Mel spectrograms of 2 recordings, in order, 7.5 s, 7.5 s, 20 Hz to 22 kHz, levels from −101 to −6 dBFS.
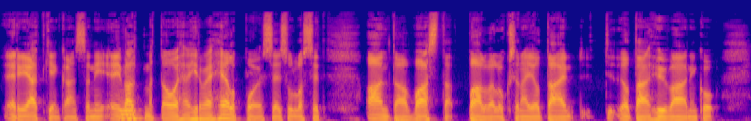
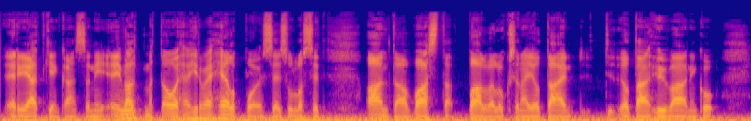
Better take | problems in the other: first | low rumble; faint; throughout; 25 dB below the speech

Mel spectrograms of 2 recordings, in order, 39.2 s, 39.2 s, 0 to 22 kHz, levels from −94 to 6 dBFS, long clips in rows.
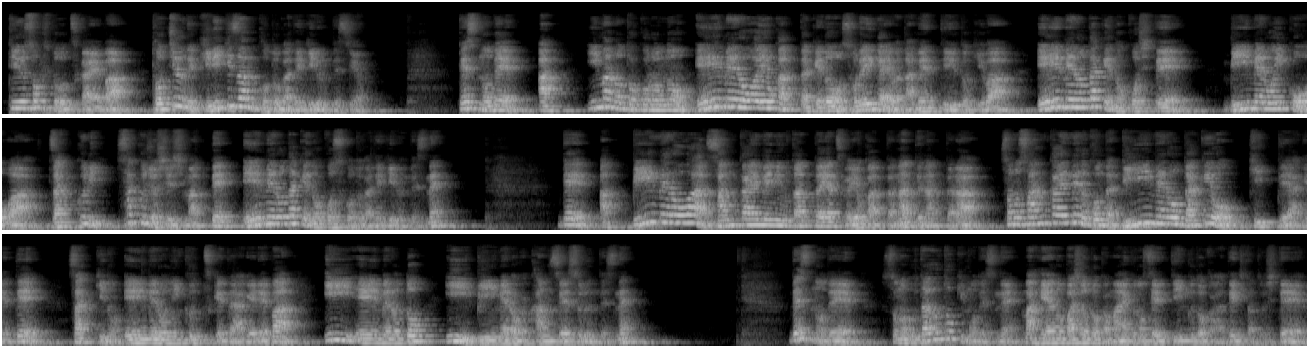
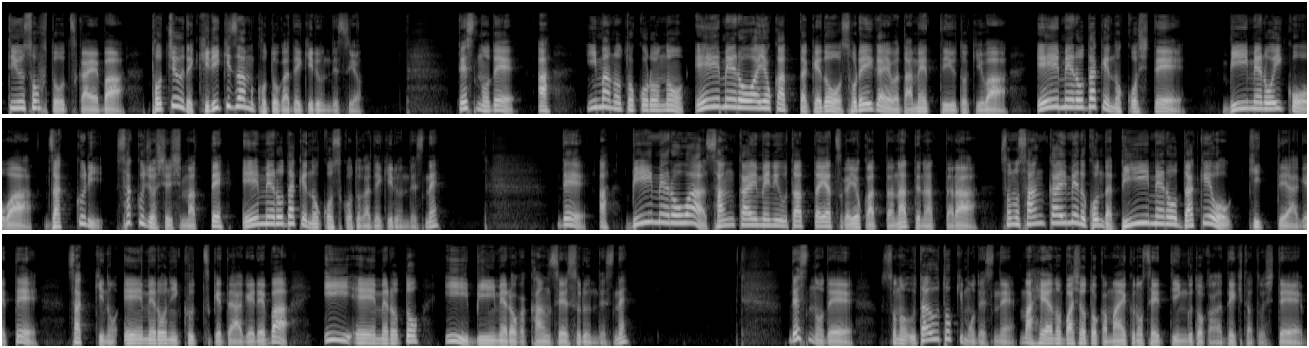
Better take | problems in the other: second | room echo; slight; dies away in 0.4 s // off-mic speech; far

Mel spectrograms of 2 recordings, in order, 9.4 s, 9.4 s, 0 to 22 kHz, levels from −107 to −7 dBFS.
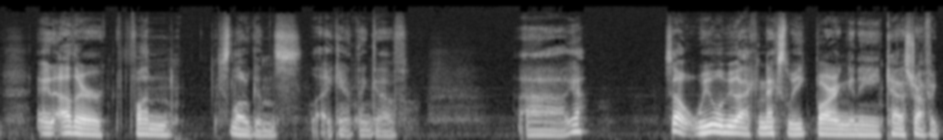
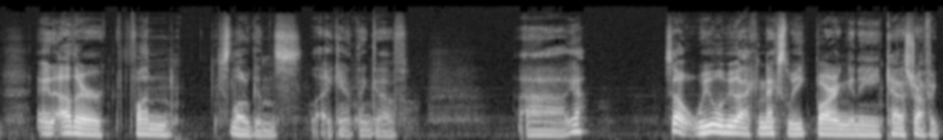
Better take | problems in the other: neither | none

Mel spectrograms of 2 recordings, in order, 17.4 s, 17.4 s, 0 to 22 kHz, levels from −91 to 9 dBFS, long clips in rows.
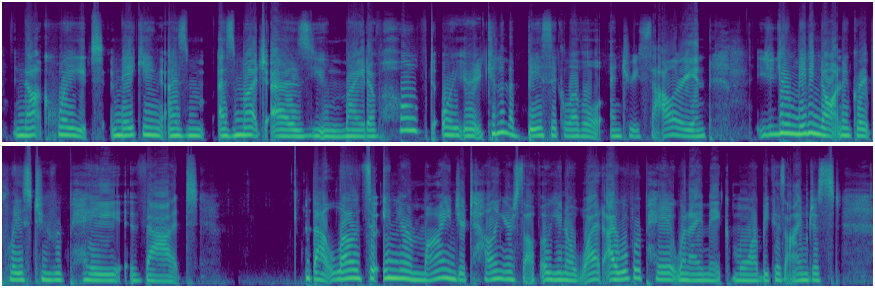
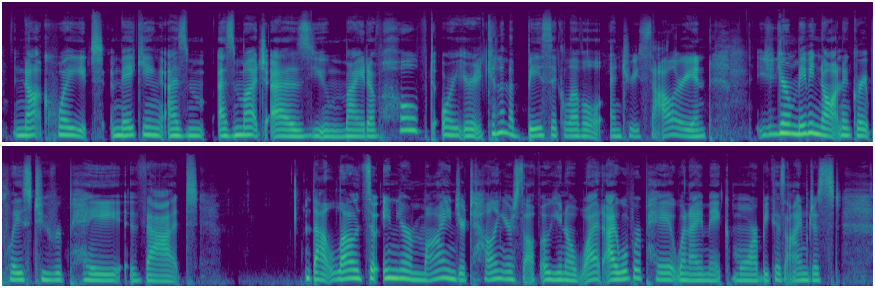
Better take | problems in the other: second | distortion; slight; 7% of the sound clipped

